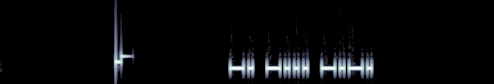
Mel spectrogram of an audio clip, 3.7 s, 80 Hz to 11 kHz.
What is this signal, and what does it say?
Morse code, heard as a keyed tone, about 36 wpm, 700 Hz. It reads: NBC
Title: Sets of 5 Words Encore - New Word Drill - 35wpm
